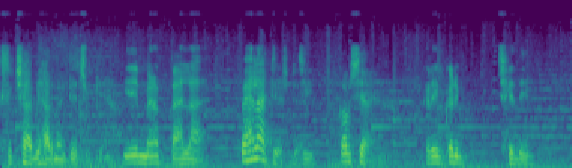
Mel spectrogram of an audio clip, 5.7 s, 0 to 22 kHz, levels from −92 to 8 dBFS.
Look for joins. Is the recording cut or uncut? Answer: uncut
